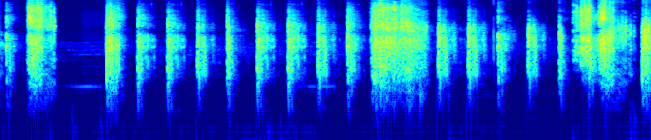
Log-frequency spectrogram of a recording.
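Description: Footsteps run quickly over the ground.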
